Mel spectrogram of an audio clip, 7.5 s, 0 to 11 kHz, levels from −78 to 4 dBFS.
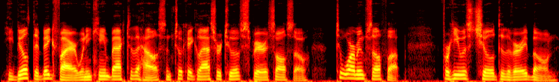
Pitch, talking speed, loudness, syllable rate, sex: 115 Hz, 265 wpm, -19 LUFS, 6.0 syllables/s, male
